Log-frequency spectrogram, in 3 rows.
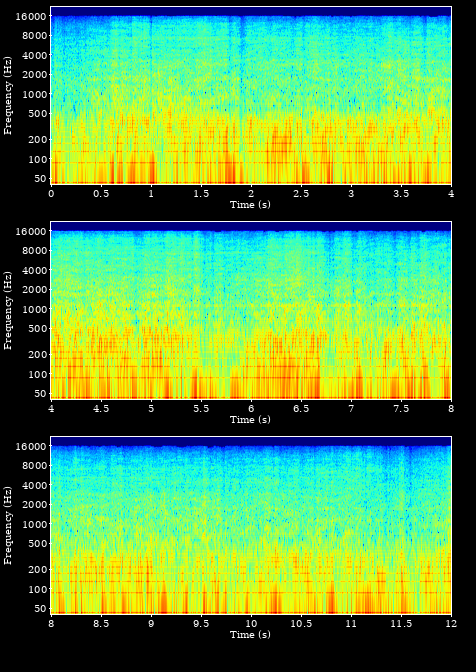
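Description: Wind buffeting the rider and microphone at highway speed on a 2023 Suzuki GSX-8S, a loud, fluttering rush with tyre and road rumble. The bike's 776 cc parallel-twin engine drones faintly and steadily underneath.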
